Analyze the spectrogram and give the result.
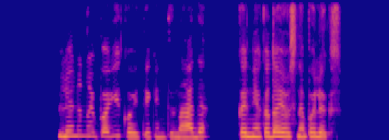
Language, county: Lithuanian, Klaipėda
